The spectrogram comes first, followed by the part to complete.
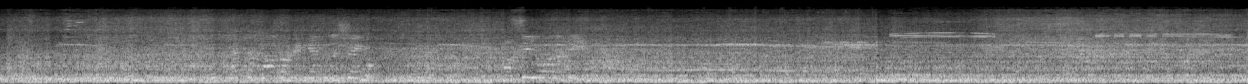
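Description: Dense crowd noise of many people talking and calling out, with two long high whistles in the second half.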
